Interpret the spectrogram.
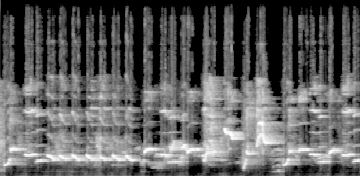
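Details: Samyong bird pouring out a fast warbling trill, then varied squeaky, high-pitched whistles and scratchy notes, over a faint low hum.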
